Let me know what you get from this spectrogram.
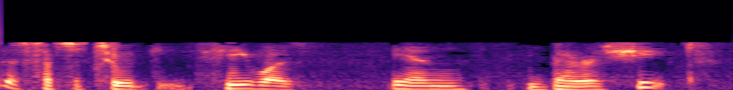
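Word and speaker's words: Bereshit (בראשית): Now in Hebrew, the word or the phrase in the beginning is one word, Bereshit or Bereshis as some pronounce it.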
